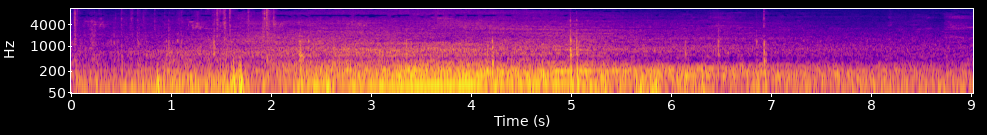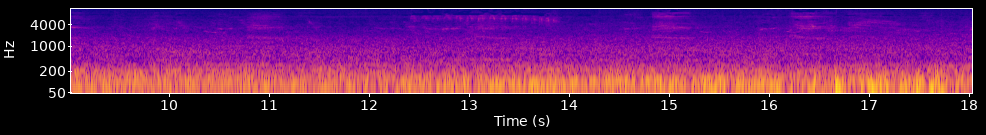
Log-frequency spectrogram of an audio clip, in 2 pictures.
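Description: A motor vehicle passing by, its low engine hum swelling for a few seconds and fading away. Later there are a few faint, short high chirps over quiet outdoor background.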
